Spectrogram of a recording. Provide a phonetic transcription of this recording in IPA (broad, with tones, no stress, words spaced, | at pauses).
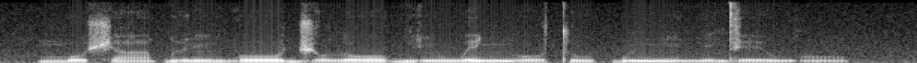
mo˧ʃaː˨ɓɨ˦ ɾĩ˧boː˦d͡ʒo˨loː˦ ɡĩ˧ we˦ɲoː˨tu˧ ɓu˧ɲĩ˨nĩ˧deː˨ wɔ̃˨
